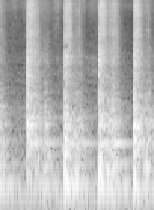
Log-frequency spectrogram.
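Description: Hammering from roof repair work: four sharp blows, about two a second, each ringing briefly.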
